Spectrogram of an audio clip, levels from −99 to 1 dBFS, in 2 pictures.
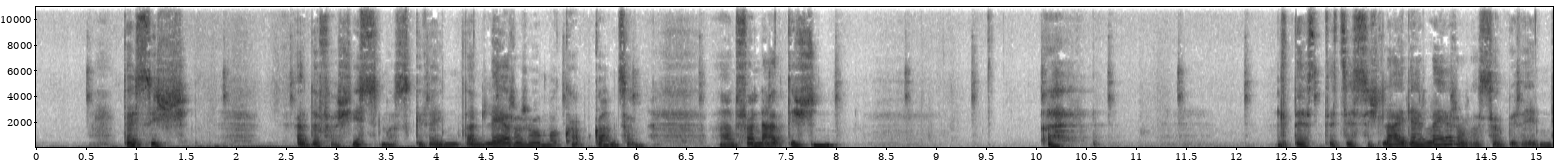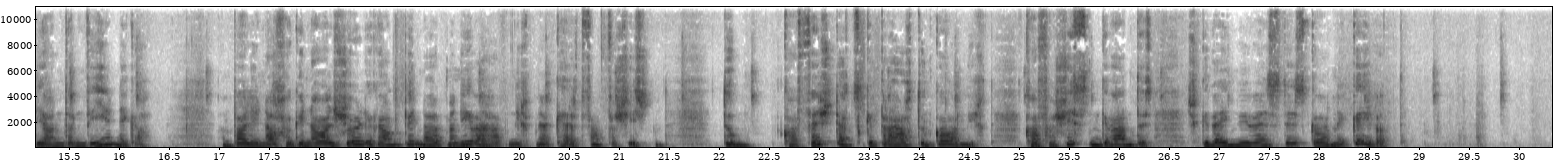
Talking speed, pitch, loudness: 125 wpm, 185 Hz, -19 LUFS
